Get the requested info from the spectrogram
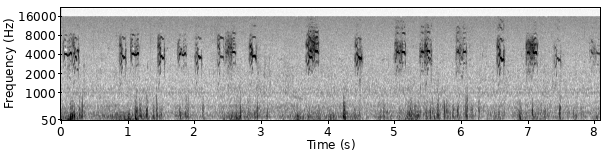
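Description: A bird giving short, high calls over and over, irregularly about twice a second, over a low background rumble.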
